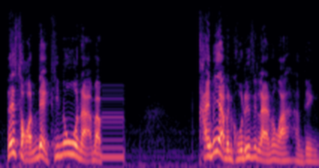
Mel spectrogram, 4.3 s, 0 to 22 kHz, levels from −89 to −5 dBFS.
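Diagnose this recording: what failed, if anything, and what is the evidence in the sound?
System hang loop at the driver-buffer stage, 1.37–1.65 s: one 5.33 ms chunk, fitting a 256-sample buffer, repeats as a 188 Hz buzz, showing identical waveform cycles and flat spectrogram stripes.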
